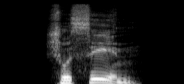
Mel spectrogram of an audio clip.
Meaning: plural of Chaussee
- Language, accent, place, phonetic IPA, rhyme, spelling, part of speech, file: German, Germany, Berlin, [ʃɔˈseːən], -eːən, Chausseen, noun, De-Chausseen.ogg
